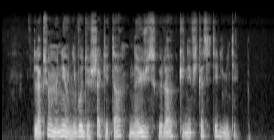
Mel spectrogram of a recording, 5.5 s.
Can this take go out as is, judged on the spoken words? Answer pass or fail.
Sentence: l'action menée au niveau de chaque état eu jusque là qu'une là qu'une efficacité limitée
fail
